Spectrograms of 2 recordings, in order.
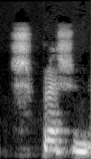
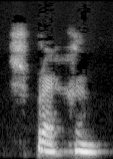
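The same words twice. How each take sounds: First: The ch sounds like a soft sh. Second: The ch sounds like a throaty h. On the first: The speaker calls it right. "ch is pronounced as sh" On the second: The speaker calls it wrong. "and not sprechen"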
